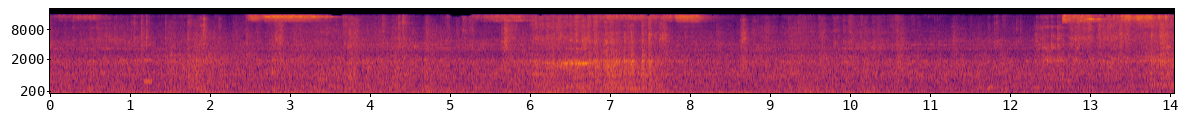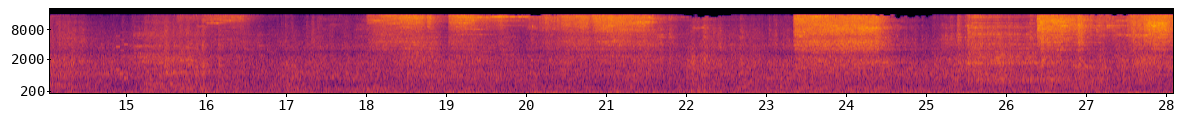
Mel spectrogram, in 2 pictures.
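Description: CN freight train cars (hoppers, tank cars and boxcars) rolling past: a steady low rumble of steel wheels on rail, with several bursts of high-pitched hissing screech from the wheels in the second half.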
